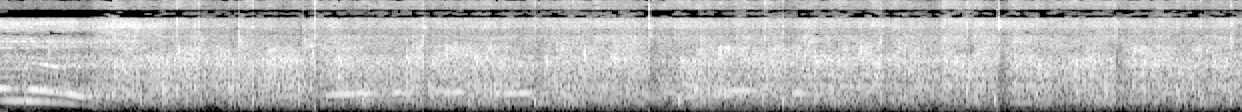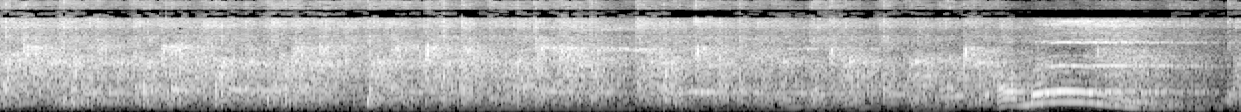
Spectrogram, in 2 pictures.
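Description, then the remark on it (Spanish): A church audience claps to the Lord in a morning service, steadily and loudly for several seconds, a dense wash of applause, while a voice calls out over it and rises again near the end. “Si usted siente la paz del Señor en su corazón, denle un aplauso a Él en esta mañana”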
